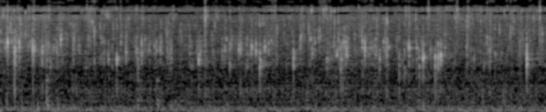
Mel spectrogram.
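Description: Flour-and-egg-coated chicken breasts shallow-frying in hot oil in a frying pan: steady sizzling with many small crackles and pops.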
